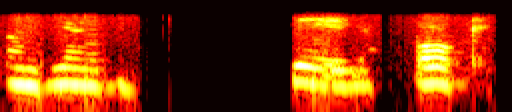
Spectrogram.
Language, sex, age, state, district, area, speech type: Dogri, female, 18-30, Jammu and Kashmir, Jammu, urban, conversation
